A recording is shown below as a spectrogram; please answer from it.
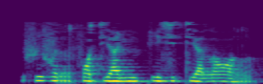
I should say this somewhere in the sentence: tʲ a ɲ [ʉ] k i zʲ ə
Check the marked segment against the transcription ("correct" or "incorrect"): correct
